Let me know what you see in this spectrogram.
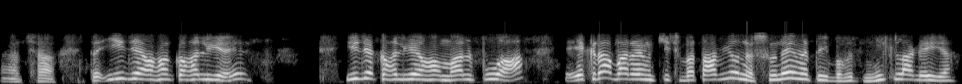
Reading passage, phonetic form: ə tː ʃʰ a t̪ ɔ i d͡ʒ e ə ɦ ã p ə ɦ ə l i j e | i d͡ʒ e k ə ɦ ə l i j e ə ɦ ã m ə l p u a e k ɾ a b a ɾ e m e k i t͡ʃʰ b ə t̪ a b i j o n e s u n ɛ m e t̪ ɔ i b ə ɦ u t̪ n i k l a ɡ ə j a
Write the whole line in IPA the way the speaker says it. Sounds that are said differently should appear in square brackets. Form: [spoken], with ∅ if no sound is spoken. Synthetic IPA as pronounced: ə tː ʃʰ a t̪ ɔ i d͡ʒ e ə ɦ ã [k] ə ɦ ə l i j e | i d͡ʒ e k ə ɦ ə l i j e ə ɦ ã m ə l p u a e k ɾ a b a ɾ e m e k i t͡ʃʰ b ə t̪ a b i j o n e s u n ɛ m e t̪ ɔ i b ə ɦ u t̪ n i k l a ɡ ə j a

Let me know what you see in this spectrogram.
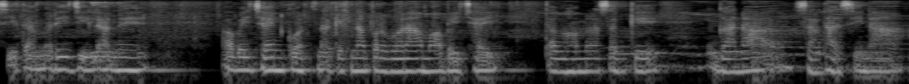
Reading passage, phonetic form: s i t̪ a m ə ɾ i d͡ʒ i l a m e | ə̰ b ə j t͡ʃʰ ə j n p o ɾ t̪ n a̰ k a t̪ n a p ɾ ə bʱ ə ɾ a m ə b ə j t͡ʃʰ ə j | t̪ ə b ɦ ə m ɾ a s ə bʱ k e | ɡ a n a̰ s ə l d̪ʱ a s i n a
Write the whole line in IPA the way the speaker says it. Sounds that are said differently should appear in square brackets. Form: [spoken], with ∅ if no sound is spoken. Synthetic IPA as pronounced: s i t̪ a m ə ɾ i d͡ʒ i l a m e | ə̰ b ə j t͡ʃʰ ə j n [k] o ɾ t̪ n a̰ k [e] t̪ n a p ɾ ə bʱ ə ɾ a m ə b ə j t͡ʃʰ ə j | t̪ ə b ɦ ə m ɾ a s ə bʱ k e | ɡ a n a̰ s ə [ɾ] d̪ʱ a s i n a

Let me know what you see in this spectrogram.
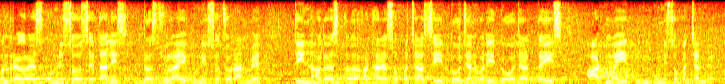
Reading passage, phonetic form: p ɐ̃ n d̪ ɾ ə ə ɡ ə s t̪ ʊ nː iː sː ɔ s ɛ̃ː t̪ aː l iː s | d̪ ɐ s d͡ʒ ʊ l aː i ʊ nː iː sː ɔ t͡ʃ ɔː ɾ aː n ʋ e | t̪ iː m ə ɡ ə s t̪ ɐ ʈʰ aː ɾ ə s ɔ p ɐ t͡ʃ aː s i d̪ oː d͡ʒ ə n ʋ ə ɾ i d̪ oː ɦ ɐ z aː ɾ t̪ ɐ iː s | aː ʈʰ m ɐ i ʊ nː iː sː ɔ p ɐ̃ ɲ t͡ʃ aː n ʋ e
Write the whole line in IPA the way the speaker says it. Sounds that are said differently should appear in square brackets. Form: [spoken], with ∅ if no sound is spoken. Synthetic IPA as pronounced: p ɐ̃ n d̪ ɾ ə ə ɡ ə s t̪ ʊ nː iː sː ɔ s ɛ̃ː t̪ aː l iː s | d̪ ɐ s d͡ʒ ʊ l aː i ʊ nː iː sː ɔ t͡ʃ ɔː ɾ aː n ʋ e | t̪ iː [n] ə ɡ ə s t̪ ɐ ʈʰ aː ɾ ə s ɔ p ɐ t͡ʃ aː s i d̪ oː d͡ʒ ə n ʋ ə ɾ i d̪ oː ɦ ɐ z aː ɾ t̪ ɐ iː s | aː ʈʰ m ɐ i ʊ nː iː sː ɔ p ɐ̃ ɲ t͡ʃ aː n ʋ e

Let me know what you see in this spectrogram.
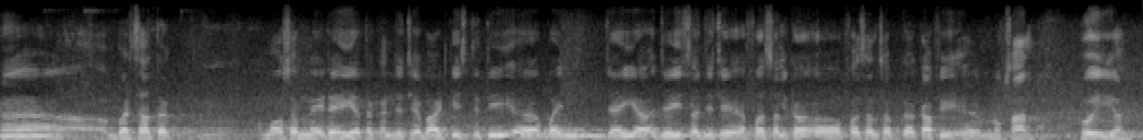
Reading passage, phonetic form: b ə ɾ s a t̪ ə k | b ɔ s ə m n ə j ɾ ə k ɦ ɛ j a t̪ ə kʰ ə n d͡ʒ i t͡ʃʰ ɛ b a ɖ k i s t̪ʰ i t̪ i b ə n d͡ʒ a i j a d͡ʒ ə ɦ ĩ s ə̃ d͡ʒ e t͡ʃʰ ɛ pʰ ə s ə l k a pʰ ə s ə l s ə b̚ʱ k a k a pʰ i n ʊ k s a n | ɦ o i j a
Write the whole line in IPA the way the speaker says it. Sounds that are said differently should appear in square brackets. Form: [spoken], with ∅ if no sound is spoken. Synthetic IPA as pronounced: b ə ɾ s a t̪ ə k | [m] ɔ s ə m n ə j ɾ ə [∅] ɦ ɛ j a t̪ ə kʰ ə n d͡ʒ [e] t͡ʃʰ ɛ b a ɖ k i s t̪ʰ i t̪ i b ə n d͡ʒ a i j a d͡ʒ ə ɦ [i] s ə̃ d͡ʒ e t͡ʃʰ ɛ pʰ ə s ə l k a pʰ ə s ə l s ə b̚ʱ k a k a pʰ i n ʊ k s a n | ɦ o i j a

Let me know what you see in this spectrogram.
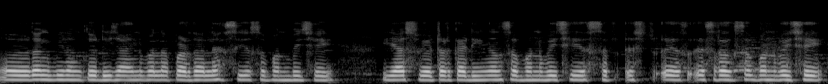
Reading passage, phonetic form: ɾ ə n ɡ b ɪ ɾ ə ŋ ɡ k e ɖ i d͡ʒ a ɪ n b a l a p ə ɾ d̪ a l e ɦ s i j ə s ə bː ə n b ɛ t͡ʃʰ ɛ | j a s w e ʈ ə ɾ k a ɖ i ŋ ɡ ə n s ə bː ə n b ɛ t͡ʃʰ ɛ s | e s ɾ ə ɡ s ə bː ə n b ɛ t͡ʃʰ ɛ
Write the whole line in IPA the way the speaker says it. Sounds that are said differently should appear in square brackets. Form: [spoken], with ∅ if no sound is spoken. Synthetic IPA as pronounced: ɾ ə [ŋ] ɡ b [i] ɾ ə ŋ ɡ k e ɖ i d͡ʒ a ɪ n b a l a p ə ɾ d̪ a l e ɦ s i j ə s ə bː ə n b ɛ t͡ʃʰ ɛ | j a s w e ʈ ə ɾ k a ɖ i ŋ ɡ ə n s ə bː ə n b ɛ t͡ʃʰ ɛ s | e s ɾ ə ɡ s ə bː ə n b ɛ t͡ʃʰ ɛ

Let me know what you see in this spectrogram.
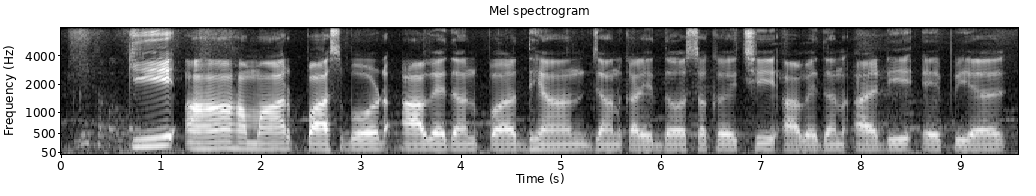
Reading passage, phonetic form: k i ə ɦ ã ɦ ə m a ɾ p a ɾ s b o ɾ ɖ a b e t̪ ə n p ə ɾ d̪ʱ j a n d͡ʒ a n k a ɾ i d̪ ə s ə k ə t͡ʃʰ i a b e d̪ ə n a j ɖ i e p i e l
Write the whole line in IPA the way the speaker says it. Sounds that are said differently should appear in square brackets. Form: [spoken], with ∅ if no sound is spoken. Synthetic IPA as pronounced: k i ə ɦ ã ɦ ə m a ɾ p a [∅] s b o ɾ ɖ a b e [d̪] ə n p ə ɾ d̪ʱ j a n d͡ʒ a n k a ɾ i d̪ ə s ə k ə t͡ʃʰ i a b e d̪ ə n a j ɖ i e p i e l

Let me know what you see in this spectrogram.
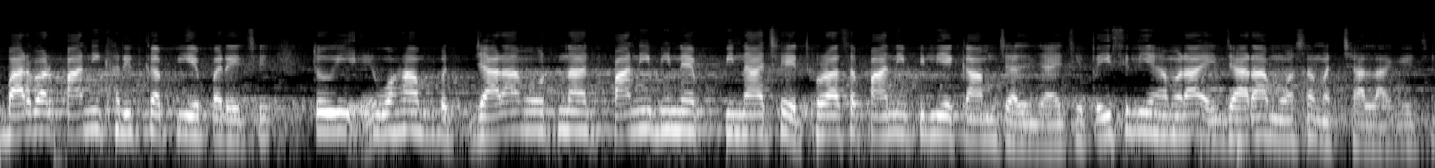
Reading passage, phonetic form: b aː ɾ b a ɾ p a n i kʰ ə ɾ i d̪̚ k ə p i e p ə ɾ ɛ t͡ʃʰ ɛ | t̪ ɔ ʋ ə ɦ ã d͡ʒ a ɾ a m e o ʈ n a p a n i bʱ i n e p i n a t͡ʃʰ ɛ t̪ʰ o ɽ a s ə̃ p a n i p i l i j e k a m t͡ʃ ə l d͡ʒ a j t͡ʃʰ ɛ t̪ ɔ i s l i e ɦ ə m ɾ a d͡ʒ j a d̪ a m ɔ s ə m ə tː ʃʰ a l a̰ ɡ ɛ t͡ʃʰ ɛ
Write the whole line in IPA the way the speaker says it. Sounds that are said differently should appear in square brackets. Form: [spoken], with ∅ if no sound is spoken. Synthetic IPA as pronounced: b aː ɾ b a ɾ p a n i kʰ ə ɾ i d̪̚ k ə p i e p ə ɾ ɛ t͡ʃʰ ɛ | t̪ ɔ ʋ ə ɦ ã d͡ʒ a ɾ a m e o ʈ n a p a n i bʱ i n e p i n a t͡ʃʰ ɛ t̪ʰ o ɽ a s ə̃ p a n i p i l i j e k a m t͡ʃ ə l d͡ʒ a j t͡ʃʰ ɛ t̪ ɔ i s l i e ɦ ə m ɾ a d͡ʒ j a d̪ a m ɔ s ə m ə tː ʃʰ a l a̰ ɡ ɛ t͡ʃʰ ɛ

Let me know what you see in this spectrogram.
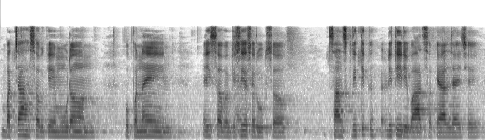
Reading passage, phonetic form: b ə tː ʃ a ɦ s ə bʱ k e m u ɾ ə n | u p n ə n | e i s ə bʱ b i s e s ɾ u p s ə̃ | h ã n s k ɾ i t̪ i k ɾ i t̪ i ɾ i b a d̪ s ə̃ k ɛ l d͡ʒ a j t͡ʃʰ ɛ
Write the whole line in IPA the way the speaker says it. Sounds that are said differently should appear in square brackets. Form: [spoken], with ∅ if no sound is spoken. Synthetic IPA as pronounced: b ə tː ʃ a ɦ s ə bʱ k e m u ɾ ə n | u p n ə n | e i s ə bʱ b i s e s ɾ u p s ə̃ | [s] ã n s k ɾ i t̪ i k ɾ i t̪ i ɾ i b a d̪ s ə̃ k ɛ l d͡ʒ a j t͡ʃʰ ɛ

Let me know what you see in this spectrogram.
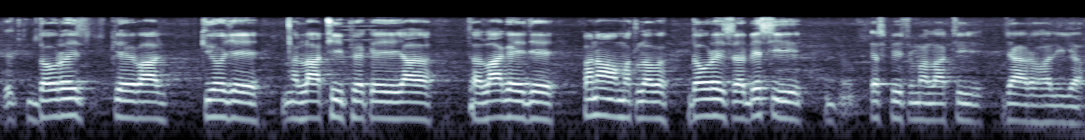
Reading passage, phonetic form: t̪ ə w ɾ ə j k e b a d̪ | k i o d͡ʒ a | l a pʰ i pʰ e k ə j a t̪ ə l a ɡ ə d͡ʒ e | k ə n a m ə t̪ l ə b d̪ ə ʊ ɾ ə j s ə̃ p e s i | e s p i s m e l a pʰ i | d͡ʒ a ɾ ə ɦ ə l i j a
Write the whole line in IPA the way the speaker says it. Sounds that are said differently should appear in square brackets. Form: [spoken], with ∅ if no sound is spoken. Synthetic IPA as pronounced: [d̪] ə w ɾ ə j k e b a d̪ | k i o d͡ʒ [e] | l a [ʈʰ] i pʰ e k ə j a t̪ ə l a ɡ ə d͡ʒ e | k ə n a m ə t̪ l ə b d̪ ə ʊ ɾ ə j s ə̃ [b] e s i | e s p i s m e l a [ʈʰ] i | d͡ʒ a ɾ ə ɦ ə l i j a

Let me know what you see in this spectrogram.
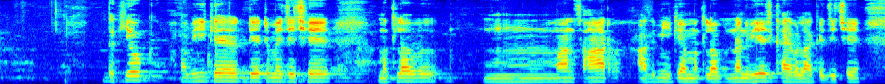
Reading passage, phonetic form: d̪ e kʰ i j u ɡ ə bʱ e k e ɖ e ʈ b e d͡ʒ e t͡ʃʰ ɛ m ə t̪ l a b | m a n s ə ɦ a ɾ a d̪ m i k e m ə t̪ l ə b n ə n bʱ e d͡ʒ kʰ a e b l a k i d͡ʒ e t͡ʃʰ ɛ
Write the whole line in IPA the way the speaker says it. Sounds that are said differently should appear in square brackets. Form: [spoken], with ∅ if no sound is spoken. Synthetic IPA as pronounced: d̪ e kʰ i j [o] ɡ ə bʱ [i] k e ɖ e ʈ [m] e d͡ʒ e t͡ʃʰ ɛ m ə t̪ l [ə] b | m a n s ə ɦ a ɾ a d̪ m i k e m ə t̪ l ə b n ə n bʱ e d͡ʒ kʰ a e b l a k [e] d͡ʒ e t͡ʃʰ ɛ

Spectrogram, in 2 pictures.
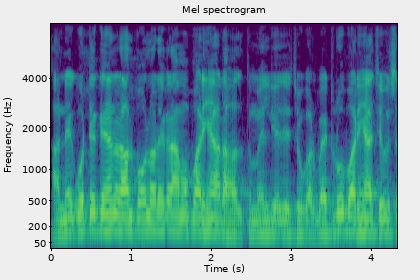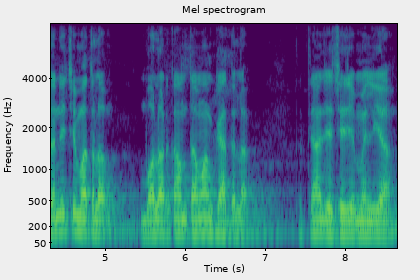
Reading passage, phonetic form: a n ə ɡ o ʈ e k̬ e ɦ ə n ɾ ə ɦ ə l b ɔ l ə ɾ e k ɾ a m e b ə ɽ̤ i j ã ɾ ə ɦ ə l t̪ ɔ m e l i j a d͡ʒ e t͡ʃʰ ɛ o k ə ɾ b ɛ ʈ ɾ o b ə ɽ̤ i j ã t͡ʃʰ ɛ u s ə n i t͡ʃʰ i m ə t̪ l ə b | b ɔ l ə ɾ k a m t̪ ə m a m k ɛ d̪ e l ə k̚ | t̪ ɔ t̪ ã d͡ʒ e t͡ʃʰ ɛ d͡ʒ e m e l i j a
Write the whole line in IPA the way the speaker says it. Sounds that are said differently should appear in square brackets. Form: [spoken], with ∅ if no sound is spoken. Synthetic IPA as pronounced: a n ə ɡ o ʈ e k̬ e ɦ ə n ɾ ə ɦ ə l b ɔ l ə ɾ e k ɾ a m e b ə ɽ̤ i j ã ɾ ə ɦ ə l t̪ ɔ m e l i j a d͡ʒ e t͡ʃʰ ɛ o k ə ɾ b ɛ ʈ ɾ o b ə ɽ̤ i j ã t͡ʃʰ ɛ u s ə n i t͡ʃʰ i m ə t̪ l ə b | b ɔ l ə ɾ k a m t̪ ə m a m k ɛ d̪ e l ə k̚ | t̪ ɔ t̪ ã d͡ʒ e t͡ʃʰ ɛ d͡ʒ e m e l i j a

